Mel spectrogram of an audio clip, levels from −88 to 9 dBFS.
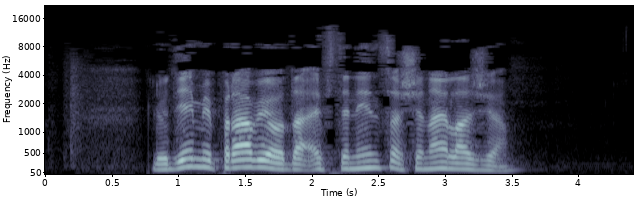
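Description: From start to finish, a transform codec has quantised the speech far too coarsely, likely WMA compression at a setting that fits a low bitrate near 32 kbps. The damage is heavy: noise smears across each long block, weak spectral detail vanishes, and a washy, ringing hiss breathes with the signal.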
